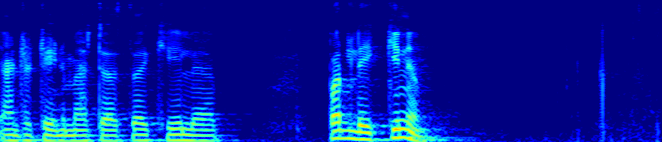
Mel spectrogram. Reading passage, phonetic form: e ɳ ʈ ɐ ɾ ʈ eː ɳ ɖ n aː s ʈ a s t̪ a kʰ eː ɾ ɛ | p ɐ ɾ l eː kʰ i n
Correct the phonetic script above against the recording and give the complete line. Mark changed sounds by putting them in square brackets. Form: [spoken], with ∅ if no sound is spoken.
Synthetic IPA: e ɳ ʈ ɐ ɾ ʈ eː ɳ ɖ [m] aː s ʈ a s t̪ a kʰ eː [l] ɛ | p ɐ ɾ l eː [k] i n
